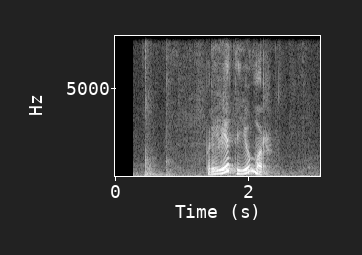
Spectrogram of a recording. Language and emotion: Russian, positive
